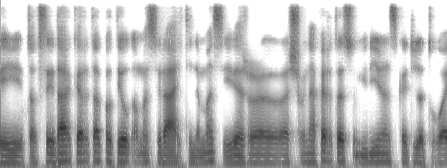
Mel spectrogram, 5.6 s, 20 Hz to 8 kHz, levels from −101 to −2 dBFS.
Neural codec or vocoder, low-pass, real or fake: codec, 24 kHz, 0.9 kbps, WavTokenizer, large speech release; 7.2 kHz; fake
